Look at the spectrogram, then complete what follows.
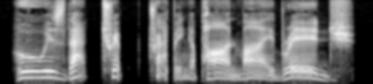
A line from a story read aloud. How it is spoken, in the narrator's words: Miss Davies spoke in the low, growling tones of the troll in the story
